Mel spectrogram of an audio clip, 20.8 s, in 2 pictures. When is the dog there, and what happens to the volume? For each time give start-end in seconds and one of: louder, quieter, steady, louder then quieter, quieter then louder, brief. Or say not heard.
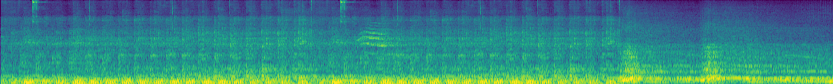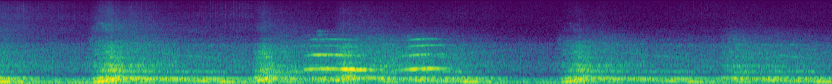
not heard.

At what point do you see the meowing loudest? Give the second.
15 s.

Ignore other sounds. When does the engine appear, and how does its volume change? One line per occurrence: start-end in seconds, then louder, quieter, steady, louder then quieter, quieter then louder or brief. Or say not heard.
0.0-20.7 quieter.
